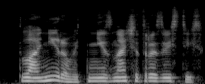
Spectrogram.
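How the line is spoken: Wry snort. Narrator (Russian): хмыкнул Фаниан

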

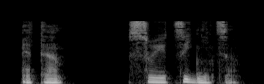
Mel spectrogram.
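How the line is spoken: Quietly said. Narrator (Russian): негромко сказала она

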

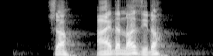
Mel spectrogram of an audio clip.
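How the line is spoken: Angry shouted question. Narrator (Vietnamese): Từ Nguyên Bình đỏ mặt tía tai, máu dần xông lên khó dằn được, chàng quát hỏi

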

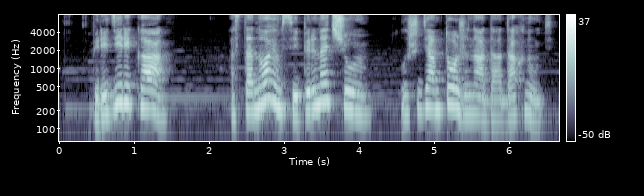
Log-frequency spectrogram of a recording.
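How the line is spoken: Plain. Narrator (Russian): сказал Дариан

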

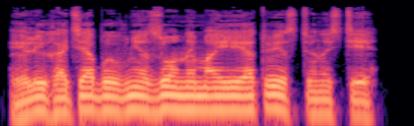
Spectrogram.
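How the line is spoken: Displeased grumble, guard. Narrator (Russian): буркнул недовольным тоном охранник

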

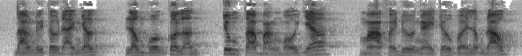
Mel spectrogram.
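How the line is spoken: Raised, loud voice. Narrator (Vietnamese): Người không kỵ binh thuộc Long tộc cất cao giọng nói

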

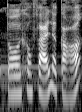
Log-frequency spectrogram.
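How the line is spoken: Gentle reply. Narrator (Vietnamese): bông hoa nhẹ nhàng đáp lại

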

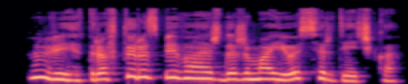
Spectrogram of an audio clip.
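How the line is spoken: Giggling close behind. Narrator (Russian): хихикает над моим плечом Светлана

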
